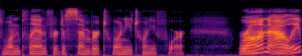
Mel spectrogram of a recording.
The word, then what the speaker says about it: Alley: Ron Alley, pronounced Ron All, Ron, I got it.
